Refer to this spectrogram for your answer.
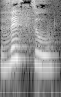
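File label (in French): "vaisseau", French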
